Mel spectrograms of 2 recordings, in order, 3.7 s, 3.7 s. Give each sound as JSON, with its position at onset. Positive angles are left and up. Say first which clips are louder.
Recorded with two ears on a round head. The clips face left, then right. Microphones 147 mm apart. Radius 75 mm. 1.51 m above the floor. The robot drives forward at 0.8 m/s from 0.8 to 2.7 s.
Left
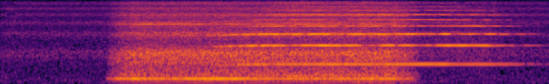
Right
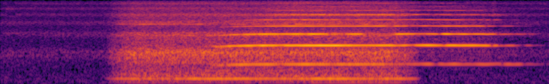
{"t": 1.4, "sound": "a trumpet", "louder": "left 1 dB", "side_deg": -65, "distance_m": 4.0}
